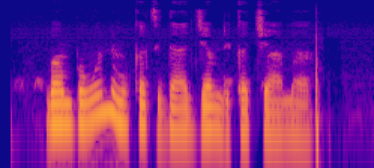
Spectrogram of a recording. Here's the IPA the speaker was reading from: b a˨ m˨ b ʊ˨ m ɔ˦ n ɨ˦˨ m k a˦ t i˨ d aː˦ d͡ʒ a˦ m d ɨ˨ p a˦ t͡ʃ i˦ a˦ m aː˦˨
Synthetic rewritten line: b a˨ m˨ b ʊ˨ ŋ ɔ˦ n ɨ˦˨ m k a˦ t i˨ d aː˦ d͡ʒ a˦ m d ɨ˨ k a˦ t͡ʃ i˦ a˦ m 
